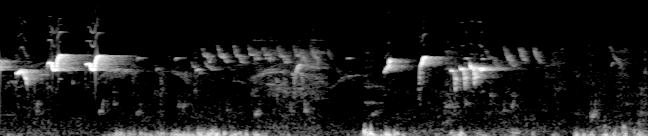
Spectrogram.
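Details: Black-capped bulbul in an aviary giving two loud whistled phrases, bright upslurred notes dropping into rapid warbles, separated by a soft fluttering and rustling passage. Light twittering from other birds runs beneath.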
